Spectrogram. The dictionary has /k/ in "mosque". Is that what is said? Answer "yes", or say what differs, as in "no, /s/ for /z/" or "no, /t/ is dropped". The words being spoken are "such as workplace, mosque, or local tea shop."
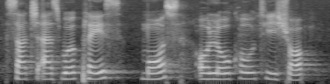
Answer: no, /k/ is dropped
